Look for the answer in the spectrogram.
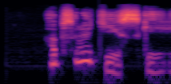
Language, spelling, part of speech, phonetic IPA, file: Russian, абсолютистский, adjective, [ɐpsəlʲʉˈtʲist͡skʲɪj], Ru-абсолютистский.ogg
- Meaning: absolutist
